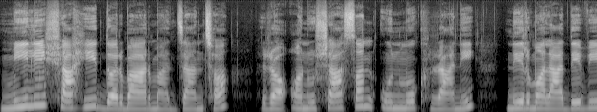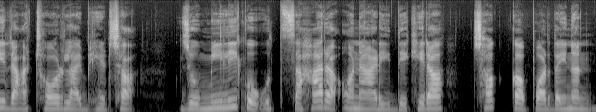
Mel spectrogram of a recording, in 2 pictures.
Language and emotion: Nepali, neutral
